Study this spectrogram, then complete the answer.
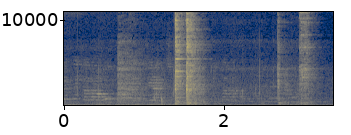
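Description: A metal spoon clinks against a pan while cardamom powder goes into carrot halwa, two short bursts of bright tapping and scraping close by over a low background hum.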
